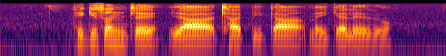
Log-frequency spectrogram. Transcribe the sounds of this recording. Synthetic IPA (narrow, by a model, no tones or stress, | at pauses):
tʰekʼisɔn̩ːt͡ɬʼɛjat͡ɬʰapʼikʼamaikʼɛlɛːlɔ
